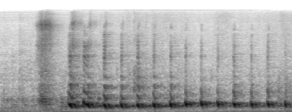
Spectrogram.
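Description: A woman moans and vocalises in repeated short bursts.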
